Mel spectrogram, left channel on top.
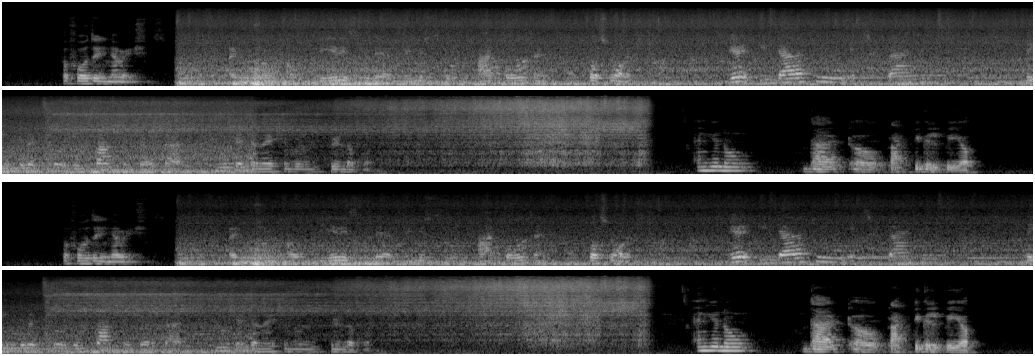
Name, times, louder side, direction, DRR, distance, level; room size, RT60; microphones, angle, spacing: voice 1, 0.6-1.4 2.3-5.5 5.8-6.5 7.2-9.5 10.2-14.1, left 1 dB, 50° left, 1.4 m, -29 dB
sound 1, 1.7-12.9, left 3 dB, 30° left, 0.3 m, -28 dB
sound 2, 5.7-11.4, right 3 dB, 50° right, 0.8 m, -42 dB
sound 3, 10.7-16.8, equal, ahead, 2.9 m, -29 dB
voice 2, 17.2-17.9 18.3-20.0, right 4 dB, 85° right, 0.9 m, -26 dB
5.8 x 3.0 x 3.0 m
head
